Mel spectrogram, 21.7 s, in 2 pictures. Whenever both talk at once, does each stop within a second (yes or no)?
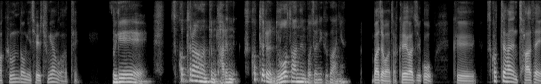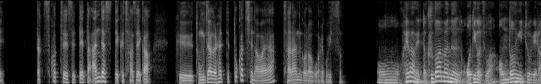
yes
